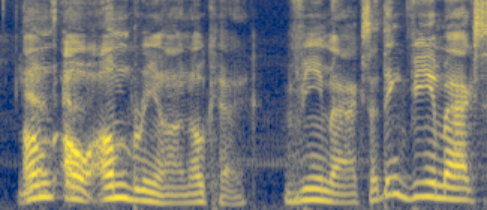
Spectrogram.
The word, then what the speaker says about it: Umbreon: how do you say this umbrella v max umbrian oh umbreon okay vmax i think vmax is like a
